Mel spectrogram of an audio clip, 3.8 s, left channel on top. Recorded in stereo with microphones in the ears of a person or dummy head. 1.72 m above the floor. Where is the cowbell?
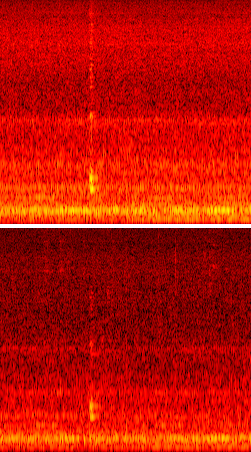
85° left.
